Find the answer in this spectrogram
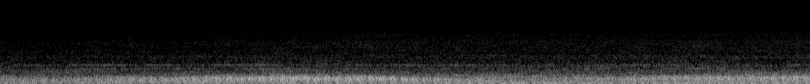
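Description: Deep, steady rumble of an approaching diesel freight train, swelling about three seconds in and again near the end.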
